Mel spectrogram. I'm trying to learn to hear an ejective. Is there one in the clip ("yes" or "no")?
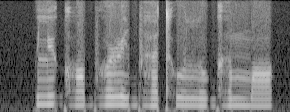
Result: no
